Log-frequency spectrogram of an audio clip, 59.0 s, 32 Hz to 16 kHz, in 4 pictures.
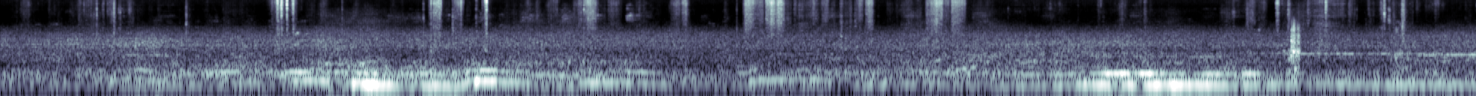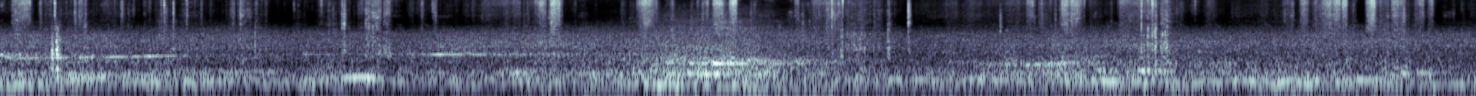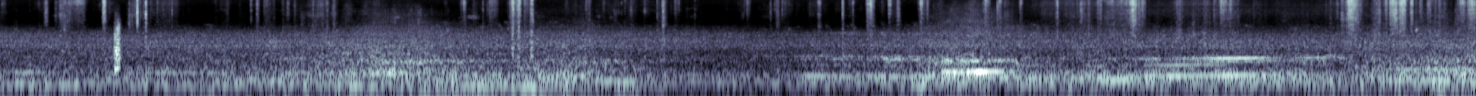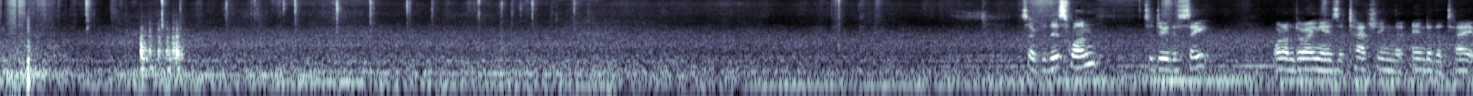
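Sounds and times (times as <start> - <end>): tape being pulled and pressed: 2.6 - 3.1, 4.1 - 9.8, 35.6 - 50.5.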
